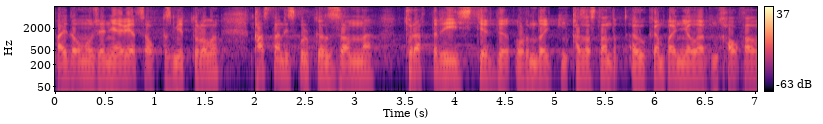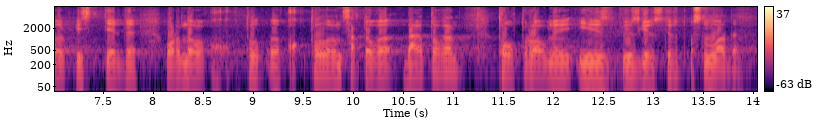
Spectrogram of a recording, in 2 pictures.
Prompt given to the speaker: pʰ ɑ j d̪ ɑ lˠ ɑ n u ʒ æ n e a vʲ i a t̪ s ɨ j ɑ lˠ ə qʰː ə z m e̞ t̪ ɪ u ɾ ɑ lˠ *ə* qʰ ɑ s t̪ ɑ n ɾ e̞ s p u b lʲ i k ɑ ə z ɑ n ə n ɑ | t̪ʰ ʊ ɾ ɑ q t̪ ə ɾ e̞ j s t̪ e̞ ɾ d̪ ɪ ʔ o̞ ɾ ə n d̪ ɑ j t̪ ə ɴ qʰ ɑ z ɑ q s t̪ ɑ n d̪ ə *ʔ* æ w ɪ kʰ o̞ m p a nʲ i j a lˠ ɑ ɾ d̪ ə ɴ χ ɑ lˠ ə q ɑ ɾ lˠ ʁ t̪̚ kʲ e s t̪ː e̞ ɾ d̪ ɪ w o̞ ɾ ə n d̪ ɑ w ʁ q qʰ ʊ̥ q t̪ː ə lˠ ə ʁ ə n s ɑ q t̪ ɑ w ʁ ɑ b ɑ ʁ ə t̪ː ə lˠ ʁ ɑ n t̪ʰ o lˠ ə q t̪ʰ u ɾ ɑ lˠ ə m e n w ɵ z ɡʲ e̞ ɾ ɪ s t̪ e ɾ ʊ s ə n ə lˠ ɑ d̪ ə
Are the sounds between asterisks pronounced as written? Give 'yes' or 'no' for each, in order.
yes, no

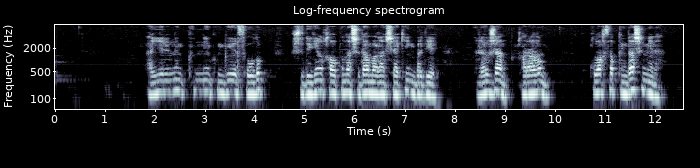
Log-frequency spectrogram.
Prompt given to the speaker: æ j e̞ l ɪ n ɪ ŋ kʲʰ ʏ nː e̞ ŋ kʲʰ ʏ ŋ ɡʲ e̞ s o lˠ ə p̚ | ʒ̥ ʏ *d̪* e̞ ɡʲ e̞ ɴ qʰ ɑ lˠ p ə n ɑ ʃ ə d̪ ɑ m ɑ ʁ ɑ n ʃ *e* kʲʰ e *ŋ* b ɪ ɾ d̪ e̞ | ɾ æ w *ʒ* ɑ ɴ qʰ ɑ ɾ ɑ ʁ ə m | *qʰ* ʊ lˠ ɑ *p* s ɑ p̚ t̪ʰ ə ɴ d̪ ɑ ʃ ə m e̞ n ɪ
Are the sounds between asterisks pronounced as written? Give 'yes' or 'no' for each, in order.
yes, no, yes, yes, yes, no

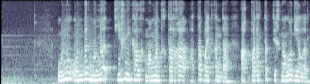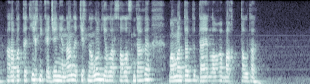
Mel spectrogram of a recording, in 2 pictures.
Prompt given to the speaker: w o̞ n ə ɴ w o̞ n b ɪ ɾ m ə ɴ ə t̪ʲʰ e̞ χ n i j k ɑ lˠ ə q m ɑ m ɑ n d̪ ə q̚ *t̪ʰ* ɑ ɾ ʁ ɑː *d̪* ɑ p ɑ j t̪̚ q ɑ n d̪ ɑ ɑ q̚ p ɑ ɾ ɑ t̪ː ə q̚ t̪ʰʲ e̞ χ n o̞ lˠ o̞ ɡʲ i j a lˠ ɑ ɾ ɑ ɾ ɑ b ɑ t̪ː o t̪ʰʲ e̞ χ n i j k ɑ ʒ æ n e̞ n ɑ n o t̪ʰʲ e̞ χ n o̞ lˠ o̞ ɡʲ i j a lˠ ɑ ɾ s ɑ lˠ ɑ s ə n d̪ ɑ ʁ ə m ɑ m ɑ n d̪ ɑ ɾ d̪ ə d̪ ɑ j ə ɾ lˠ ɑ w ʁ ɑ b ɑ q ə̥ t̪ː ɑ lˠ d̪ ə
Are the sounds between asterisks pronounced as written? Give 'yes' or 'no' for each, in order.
no, no

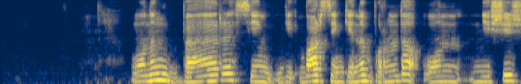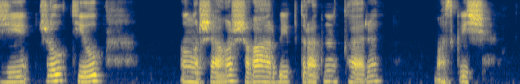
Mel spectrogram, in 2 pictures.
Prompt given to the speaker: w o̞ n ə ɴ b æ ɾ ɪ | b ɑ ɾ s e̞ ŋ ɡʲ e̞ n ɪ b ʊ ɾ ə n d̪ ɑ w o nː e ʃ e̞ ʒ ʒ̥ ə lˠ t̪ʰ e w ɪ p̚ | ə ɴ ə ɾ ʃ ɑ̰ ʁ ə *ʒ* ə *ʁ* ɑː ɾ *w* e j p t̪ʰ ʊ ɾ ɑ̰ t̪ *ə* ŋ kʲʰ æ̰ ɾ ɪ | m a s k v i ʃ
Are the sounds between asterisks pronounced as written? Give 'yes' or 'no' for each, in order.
no, yes, no, yes

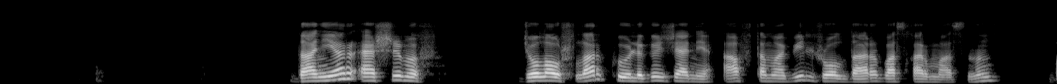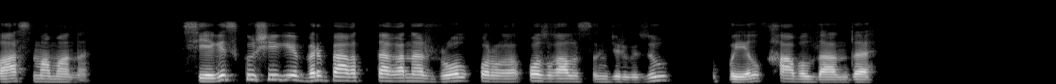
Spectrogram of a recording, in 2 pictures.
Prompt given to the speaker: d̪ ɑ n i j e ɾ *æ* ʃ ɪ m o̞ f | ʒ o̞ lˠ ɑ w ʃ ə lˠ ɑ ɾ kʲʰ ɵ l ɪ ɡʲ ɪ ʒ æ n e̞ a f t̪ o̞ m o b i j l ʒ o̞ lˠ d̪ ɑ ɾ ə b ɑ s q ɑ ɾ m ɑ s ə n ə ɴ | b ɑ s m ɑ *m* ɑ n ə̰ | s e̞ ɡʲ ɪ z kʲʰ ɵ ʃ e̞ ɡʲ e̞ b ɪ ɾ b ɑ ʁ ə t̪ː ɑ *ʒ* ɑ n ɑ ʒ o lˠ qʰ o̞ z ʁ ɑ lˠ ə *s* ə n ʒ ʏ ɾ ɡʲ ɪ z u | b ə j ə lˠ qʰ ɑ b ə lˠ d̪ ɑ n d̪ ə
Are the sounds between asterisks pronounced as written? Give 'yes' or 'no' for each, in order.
yes, yes, no, yes

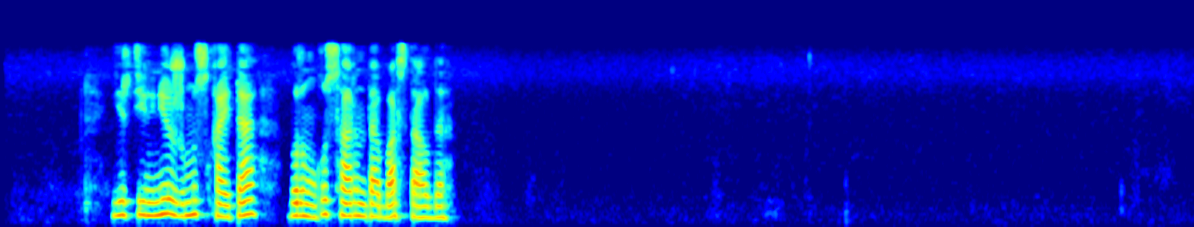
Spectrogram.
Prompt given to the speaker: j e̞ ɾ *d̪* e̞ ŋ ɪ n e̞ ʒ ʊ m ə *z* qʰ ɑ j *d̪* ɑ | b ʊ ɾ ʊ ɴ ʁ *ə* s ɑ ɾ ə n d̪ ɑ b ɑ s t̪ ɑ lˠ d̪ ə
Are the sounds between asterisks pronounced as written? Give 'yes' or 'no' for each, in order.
no, no, no, yes

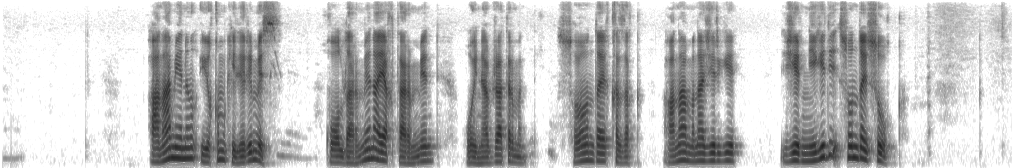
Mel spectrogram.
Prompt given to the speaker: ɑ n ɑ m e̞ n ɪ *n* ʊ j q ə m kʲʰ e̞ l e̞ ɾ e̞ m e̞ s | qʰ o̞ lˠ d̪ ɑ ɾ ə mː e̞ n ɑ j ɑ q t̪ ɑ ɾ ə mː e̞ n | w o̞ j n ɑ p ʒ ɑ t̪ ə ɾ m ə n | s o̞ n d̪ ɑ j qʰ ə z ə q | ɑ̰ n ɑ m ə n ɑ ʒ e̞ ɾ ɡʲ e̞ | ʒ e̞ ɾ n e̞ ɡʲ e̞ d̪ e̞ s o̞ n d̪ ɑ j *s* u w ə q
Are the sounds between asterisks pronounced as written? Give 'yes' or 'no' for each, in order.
no, yes

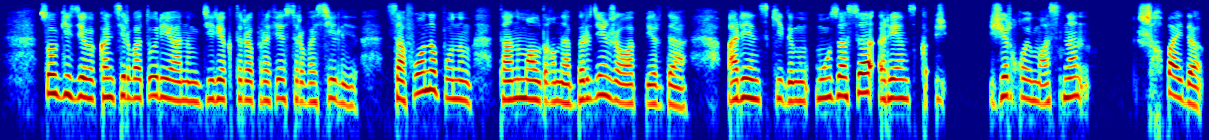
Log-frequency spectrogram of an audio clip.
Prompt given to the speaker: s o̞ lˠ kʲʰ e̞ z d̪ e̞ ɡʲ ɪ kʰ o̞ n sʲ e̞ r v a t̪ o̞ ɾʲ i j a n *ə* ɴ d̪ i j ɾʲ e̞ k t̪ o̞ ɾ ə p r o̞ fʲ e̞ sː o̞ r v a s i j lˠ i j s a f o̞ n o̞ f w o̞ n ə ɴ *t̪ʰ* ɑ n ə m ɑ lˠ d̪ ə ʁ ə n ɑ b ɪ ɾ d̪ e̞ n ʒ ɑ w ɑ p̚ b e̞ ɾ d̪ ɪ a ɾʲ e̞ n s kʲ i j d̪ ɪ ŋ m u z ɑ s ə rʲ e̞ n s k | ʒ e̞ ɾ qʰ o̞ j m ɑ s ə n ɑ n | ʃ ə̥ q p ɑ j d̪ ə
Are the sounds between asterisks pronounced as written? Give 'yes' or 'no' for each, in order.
yes, yes

